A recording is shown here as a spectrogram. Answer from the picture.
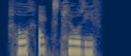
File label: "hochexplosiv", German; adjectives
